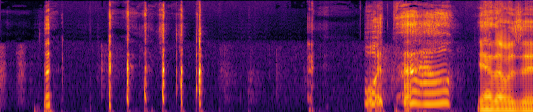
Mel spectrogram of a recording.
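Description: A man laughs wildly into a close microphone.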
